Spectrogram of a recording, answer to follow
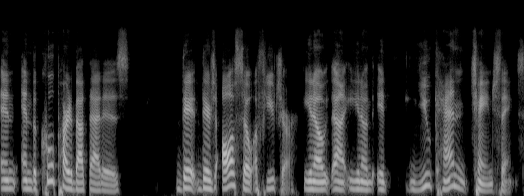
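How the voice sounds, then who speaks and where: A woman with a normal speaking voice, fairly low in pitch and with ordinary pitch variation, talks at a fairly slow pace on a very clean recording with a silent background and a dry, close sound with no echo. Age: 60s. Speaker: online strength coach. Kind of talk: interview conversation.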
